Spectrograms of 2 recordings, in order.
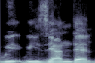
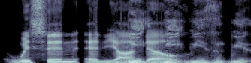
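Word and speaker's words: Wisin & Yandel: The American way you're saying it right, but like when it gets into the accent, Weezy Andel, Wis Weezy Andel, Wisin and Yandel.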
